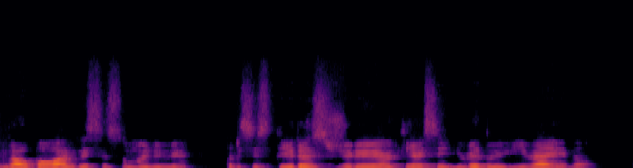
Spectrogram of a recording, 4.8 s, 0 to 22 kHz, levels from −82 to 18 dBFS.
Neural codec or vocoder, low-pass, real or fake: codec, 32 kHz, 1.9 kbps, SNAC; 14.4 kHz; fake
